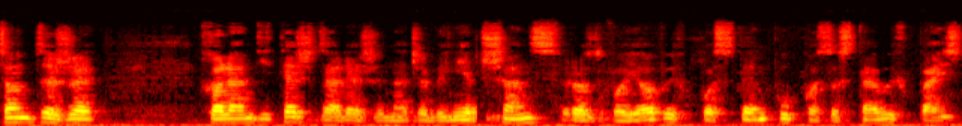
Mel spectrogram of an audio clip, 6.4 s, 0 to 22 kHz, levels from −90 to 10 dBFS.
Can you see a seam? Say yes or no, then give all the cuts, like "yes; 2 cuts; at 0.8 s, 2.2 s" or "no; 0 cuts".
yes; 2 cuts; at 2.7 s, 3.2 s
